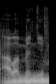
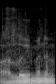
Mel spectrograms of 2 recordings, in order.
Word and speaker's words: aluminium: And once that's done, wrap this up nice and tight with some aluminium foil or aluminum foil, however you want to pronounce it.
